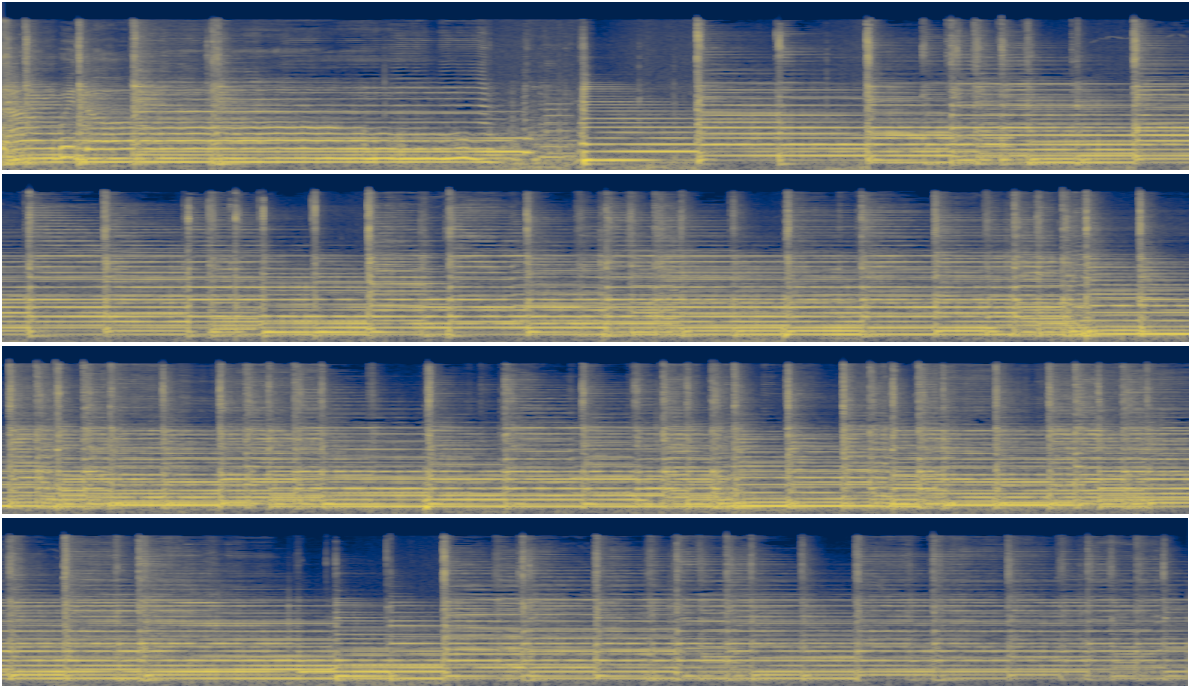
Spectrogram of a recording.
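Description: Guitar playing an instrumental passage of a song, plucked and strummed. There is a brief break about three and a half seconds in, and the playing slowly gets quieter near the end.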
